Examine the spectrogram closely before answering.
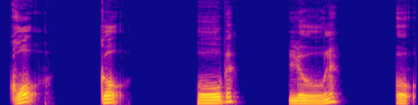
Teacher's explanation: Langt Å. Udtales lidt mere åbent end svensk Å.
